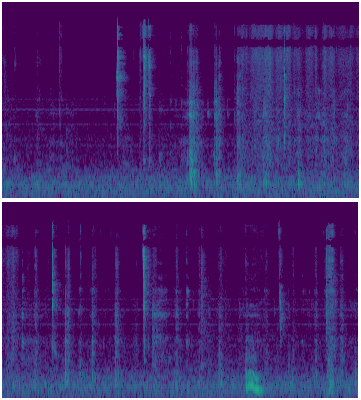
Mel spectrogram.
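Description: A person chewing food close to the microphone, with scattered wet lip smacks and clicks, and a short hum about twelve seconds in.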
